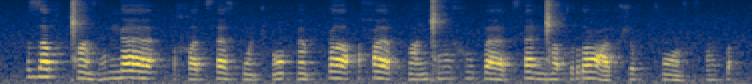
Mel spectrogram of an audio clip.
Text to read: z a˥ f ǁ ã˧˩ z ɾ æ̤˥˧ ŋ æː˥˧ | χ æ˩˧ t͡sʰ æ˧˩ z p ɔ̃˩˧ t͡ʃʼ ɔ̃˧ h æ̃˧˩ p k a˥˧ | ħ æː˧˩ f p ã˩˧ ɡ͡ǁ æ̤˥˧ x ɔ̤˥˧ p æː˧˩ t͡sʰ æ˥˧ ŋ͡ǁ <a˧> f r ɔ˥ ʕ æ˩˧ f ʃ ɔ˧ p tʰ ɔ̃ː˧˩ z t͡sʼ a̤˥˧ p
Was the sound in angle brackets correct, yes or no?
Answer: yes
